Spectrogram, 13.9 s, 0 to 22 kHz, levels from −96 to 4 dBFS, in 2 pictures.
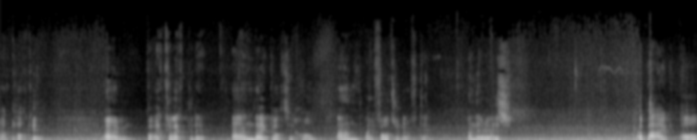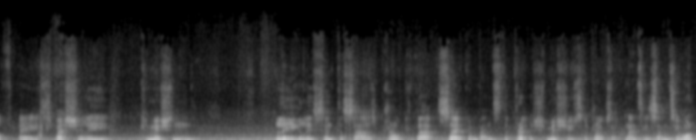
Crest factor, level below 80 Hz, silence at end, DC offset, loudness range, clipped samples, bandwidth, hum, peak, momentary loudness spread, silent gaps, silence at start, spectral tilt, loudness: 24 dB; -50 dBFS; 0 s; under 0.1%; 2 LU; under 0.1%; 15.5 kHz; none; -6 dBFS; 13 LU; none; 0 s; -6 dB/octave; -30 LUFS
